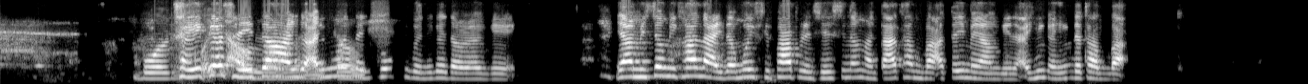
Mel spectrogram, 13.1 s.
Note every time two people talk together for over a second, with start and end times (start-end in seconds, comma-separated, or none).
1.8-3.9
